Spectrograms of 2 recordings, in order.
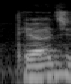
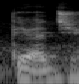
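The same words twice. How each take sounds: First: त्याज said with a bare final ज, no trailing sound; त्याज ending flat on ज; wrong form. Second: त्याज्य said with a light ज्य glide at the end; correct form. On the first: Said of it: "त्याज नहीं होता". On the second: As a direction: demo the right त्याज्य. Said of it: "त्याज्य होता है". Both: Shown as a demonstration.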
